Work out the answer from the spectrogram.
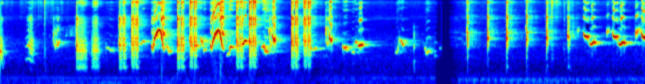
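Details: Black-winged myna singing 'gacor nembak' fill-in material for training competition birds: harsh, squawky bursts mixed with slurred whistles, a brief silence, then scattered clear notes.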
